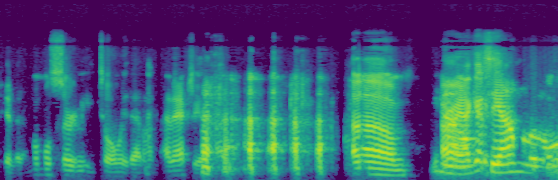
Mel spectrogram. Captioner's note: laughs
